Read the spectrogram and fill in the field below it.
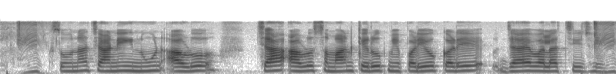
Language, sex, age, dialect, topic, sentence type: Magahi, female, 36-40, Western, banking, statement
